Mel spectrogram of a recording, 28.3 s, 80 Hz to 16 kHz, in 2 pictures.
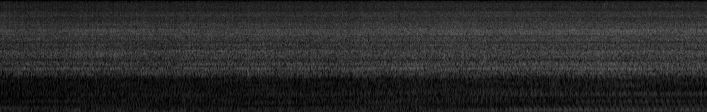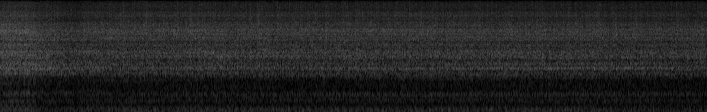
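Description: Citroën Dyane 6's air-cooled 602 cc flat-twin engine and road noise heard from inside the cabin while driving. The engine note climbs slowly and grows a little louder, then drops abruptly about halfway through and carries on at a lower pitch.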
